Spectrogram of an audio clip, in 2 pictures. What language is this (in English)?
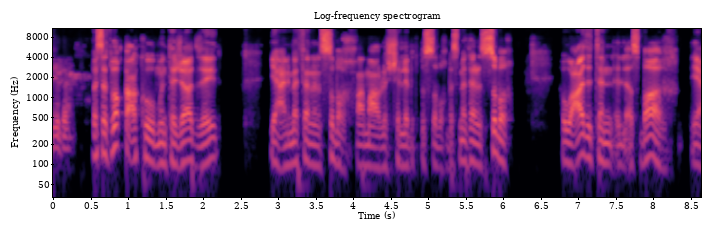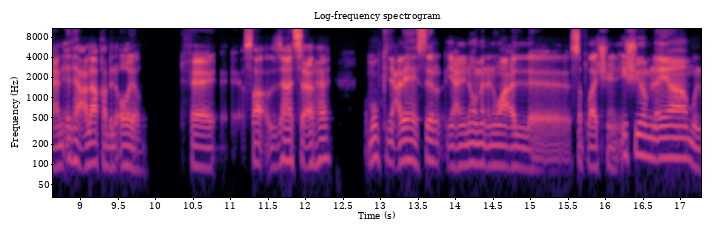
Arabic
